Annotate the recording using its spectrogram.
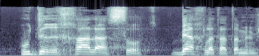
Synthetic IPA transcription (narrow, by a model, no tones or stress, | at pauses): hudʁeχalaːso̞̰t̪ | beaχlatathamem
